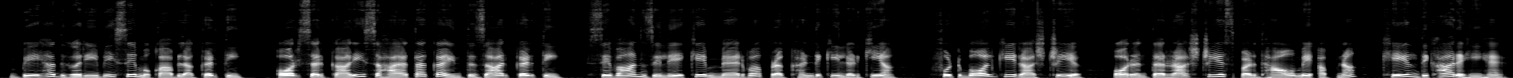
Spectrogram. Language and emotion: Hindi, neutral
